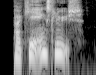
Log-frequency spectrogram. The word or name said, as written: parkeringslys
